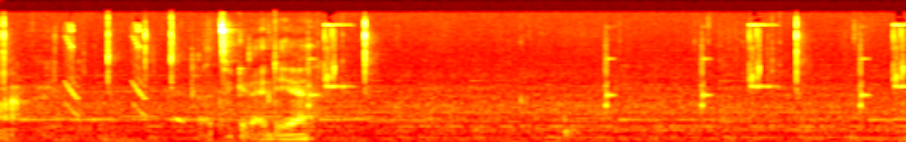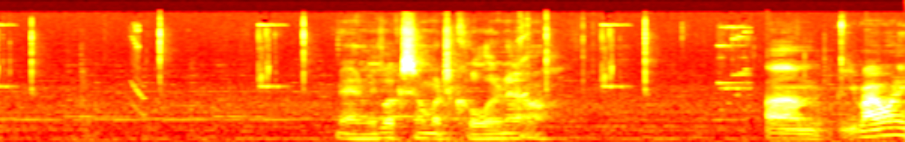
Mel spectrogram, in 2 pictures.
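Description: Short electronic menu blips chime one after another.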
